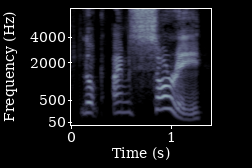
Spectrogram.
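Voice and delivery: loud, high, exasperated outburst; crying out. A narrator's reading. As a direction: cry it out in protest. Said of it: "cried Hermione".

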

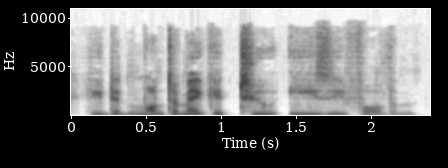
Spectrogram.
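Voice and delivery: ordinary delivery, nothing marked

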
